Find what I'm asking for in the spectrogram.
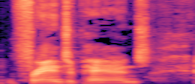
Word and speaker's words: Frangipane: Frangipane.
